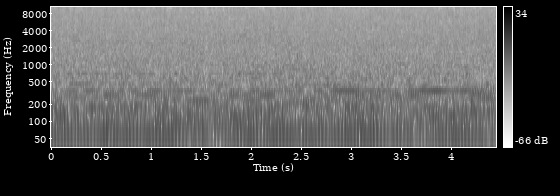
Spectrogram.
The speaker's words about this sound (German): Schon bald verändert sich der Fluss. Das Wasser wird schneller, die Strömung stärker, Felsen erscheinen, dann hörst du ein tiefes Rauschen.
